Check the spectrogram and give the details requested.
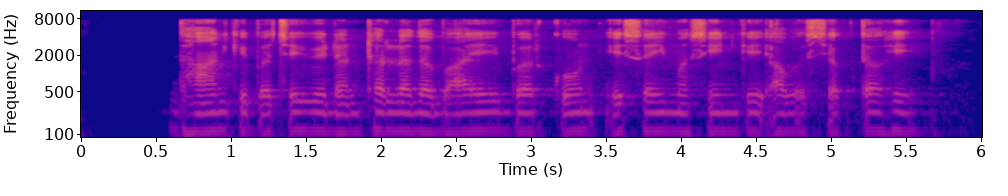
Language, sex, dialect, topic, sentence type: Chhattisgarhi, male, Central, agriculture, question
